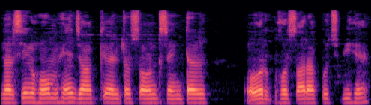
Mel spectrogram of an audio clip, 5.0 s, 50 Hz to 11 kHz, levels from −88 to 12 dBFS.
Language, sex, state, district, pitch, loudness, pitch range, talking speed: Hindi, male, Uttar Pradesh, Jyotiba Phule Nagar, 135 Hz, -17 LUFS, 130-135 Hz, 170 wpm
